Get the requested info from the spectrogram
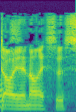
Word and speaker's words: Dionysus: Dionysus, the god of wine.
